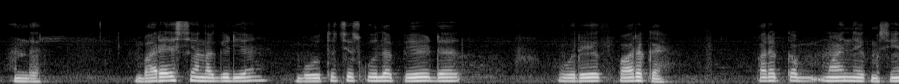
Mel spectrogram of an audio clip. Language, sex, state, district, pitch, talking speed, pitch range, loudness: Marwari, male, Rajasthan, Churu, 165 Hz, 140 wpm, 155-170 Hz, -16 LUFS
